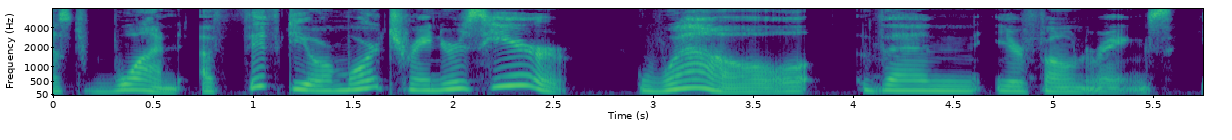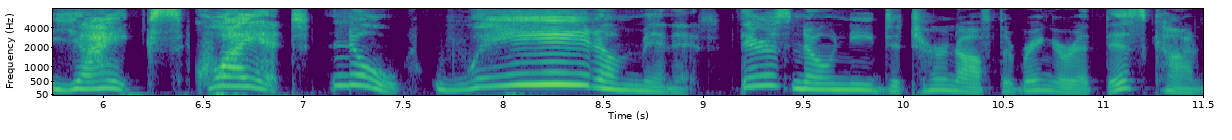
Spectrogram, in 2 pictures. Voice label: script for voiceover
